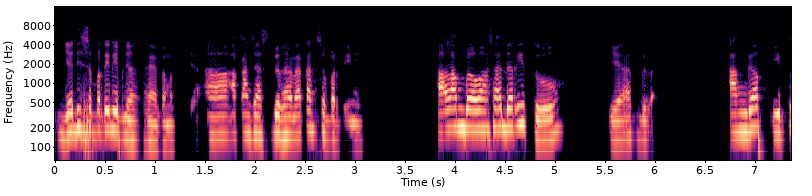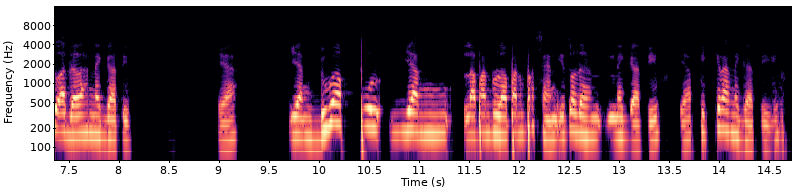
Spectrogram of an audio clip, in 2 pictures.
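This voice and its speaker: Energetic man giving a motivational talk. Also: on the high side, a little fast, no echo. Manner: energetic, repetitive, keeps addressing the audience. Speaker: motivational speaker. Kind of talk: motivational talk to an online audience. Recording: dull, dry lo-fi audio.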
